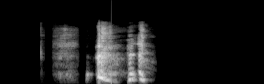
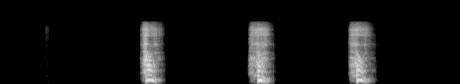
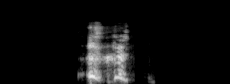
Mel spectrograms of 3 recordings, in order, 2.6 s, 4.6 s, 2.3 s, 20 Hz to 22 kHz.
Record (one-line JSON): {"three_cough_length": "2.6 s", "three_cough_amplitude": 27459, "three_cough_signal_mean_std_ratio": 0.25, "exhalation_length": "4.6 s", "exhalation_amplitude": 28393, "exhalation_signal_mean_std_ratio": 0.23, "cough_length": "2.3 s", "cough_amplitude": 28011, "cough_signal_mean_std_ratio": 0.26, "survey_phase": "beta (2021-08-13 to 2022-03-07)", "age": "45-64", "gender": "Male", "wearing_mask": "No", "symptom_cough_any": true, "symptom_sore_throat": true, "smoker_status": "Ex-smoker", "respiratory_condition_asthma": false, "respiratory_condition_other": true, "recruitment_source": "Test and Trace", "submission_delay": "1 day", "covid_test_result": "Negative", "covid_test_method": "ePCR"}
